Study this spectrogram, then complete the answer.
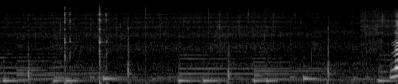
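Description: Onion frying in oil with slit green chilies, ginger and garlic for a chicken tikka pulao, a soft close sizzle with occasional light clinks of a utensil over faint background tones.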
